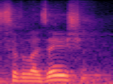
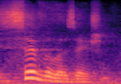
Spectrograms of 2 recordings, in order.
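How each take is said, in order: First: The stress falls on the fourth syllable. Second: The stress falls on a syllable other than the fourth. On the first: The speaker calls it right. "But the correct one is" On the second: The speaker calls it wrong. "if we stress this one, it would be civilization"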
